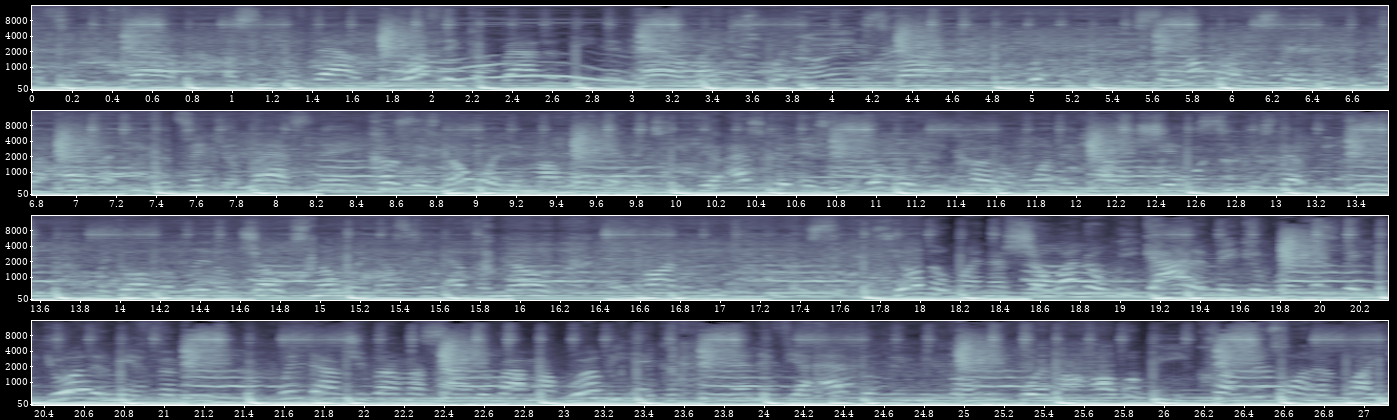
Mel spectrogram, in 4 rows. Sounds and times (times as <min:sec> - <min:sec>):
Music: 0:00.0 - 0:27.1.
